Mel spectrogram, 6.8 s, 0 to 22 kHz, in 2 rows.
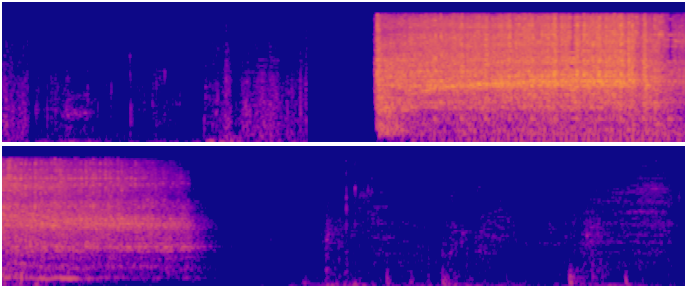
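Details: Toro Power Max 726 OE snowblower, unused about two years, good spark and smell of fuel, owner wonders about compression: about two and a half seconds of loud raspy cranking without firing; crank, no start.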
